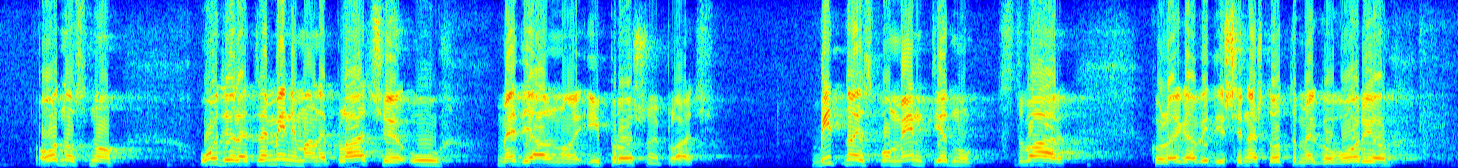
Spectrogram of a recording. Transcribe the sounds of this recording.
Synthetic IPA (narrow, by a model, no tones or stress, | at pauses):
o̞̰d̪nosno̞ | ud̪jelet̪e̞ːminimalne̞plˠaːt͡ɕe̞ʔu | me̞d̪ialnojʔipɾoʃnojplˠa̰ːt͡ɕi̥ | bit̪nojespo̞me̞ːnut̪je̞d̪nust̪ʋaːɾko̞le̞ːɡaʋid̪iʃjene̞ʃt̪oot̪o̞meɡo̞ʋo̞ɾio̞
